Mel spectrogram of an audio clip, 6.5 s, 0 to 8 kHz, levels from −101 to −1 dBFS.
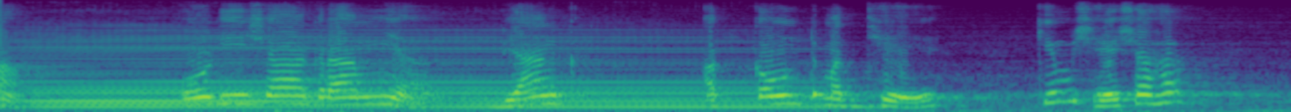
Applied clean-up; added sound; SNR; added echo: none; Bowed string instrument; 6 dB; reverberation time 0.5 s.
